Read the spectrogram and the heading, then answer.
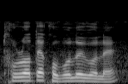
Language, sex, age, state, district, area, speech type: Assamese, male, 18-30, Assam, Darrang, rural, spontaneous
